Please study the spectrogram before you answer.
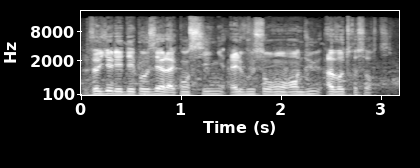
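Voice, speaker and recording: A man's voice: on the low side, little pitch movement, fast talker, a little hiss or hum, natural voice. A man voicing a huge, bald male inn bouncer who gives curt, commanding orders. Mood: stern.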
